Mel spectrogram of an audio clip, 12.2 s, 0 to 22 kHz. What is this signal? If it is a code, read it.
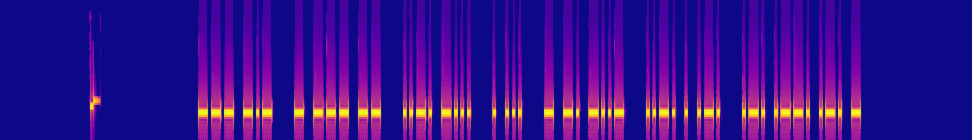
Morse code, heard as a keyed tone, about 30 wpm, 700 Hz. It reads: OK TOM FB ES TNX FER RPRT
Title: Practice QSO - Exchange 2 - Info - 30wpm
